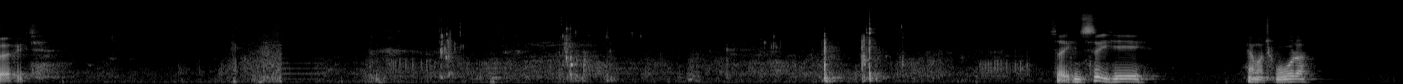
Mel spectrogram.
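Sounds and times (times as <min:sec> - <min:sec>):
wet laundry squelching: 0:02.0 - 0:10.6.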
